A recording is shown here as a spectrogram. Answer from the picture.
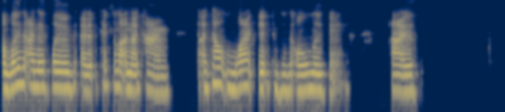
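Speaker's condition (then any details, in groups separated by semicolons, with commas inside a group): Muscular dystrophy; power wheelchair user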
